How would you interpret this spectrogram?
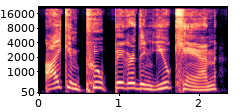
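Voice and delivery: put-on high, slow boastful kid voice; small child. Preschool girl challenging a boy behind the garage, childish boast. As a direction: brag like a preschooler, high and drawn out. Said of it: "we were only three or four years old".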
